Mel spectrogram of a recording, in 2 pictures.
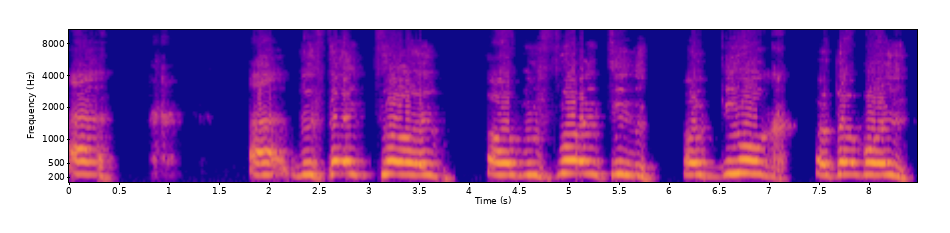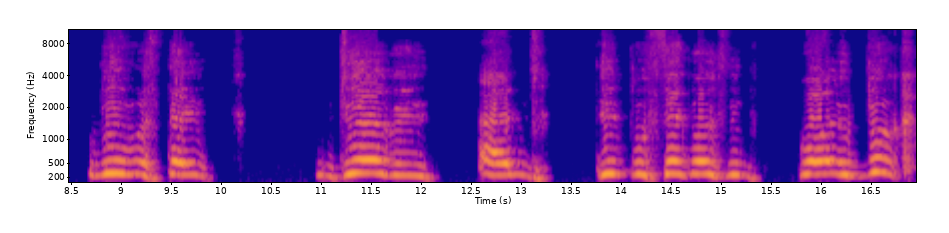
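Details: Adult man with cerebral palsy; dysarthric speech associated with cerebral palsy.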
